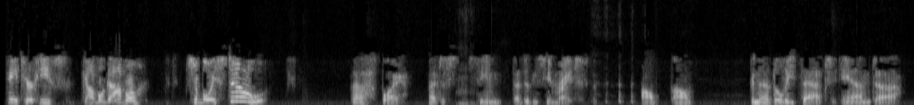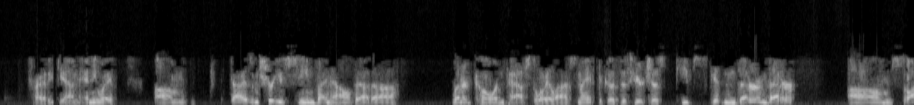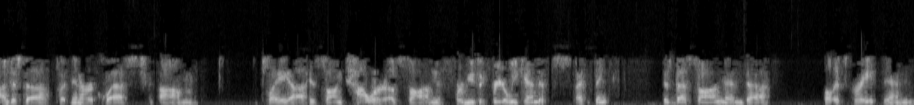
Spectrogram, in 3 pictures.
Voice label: voicemail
